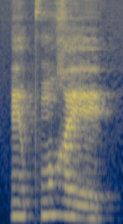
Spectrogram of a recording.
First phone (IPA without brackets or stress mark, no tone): ẽ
